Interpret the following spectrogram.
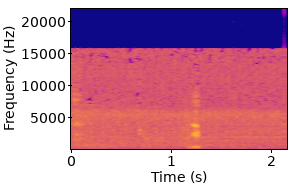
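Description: Steady outdoor background noise, an even hiss with no distinct machine rhythm, during a pause in talk. One short spoken word about a second in.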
